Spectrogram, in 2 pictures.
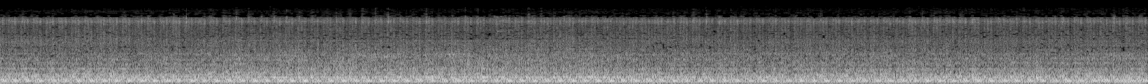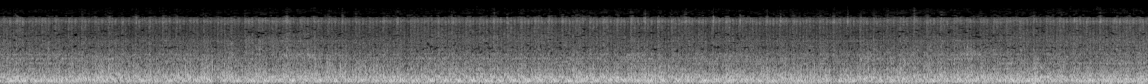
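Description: Tractor engine running at an even speed as the tractor drives along.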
